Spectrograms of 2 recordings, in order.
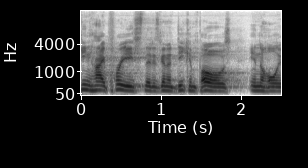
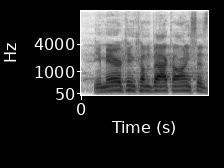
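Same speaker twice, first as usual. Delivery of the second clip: ordinary talk, nothing marked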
